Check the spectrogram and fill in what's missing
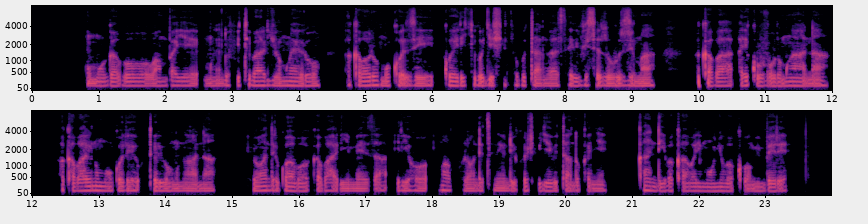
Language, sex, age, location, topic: Kinyarwanda, male, 25-35, Kigali, health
